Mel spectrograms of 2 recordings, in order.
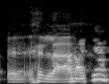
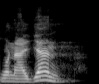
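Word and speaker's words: Tonayán: Me, di cuenta que se pronuncia Tonjan porque tiene acento en la. – Tonayan, claro, sí. Tonayan.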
